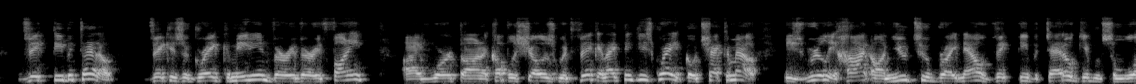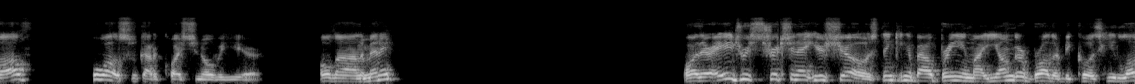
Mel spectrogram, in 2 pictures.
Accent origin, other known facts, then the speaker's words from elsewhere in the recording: Scotch Plains, New Jersey, United States; my hometown, Scotch Plains, New Jersey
